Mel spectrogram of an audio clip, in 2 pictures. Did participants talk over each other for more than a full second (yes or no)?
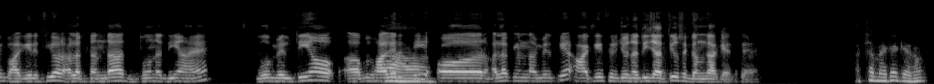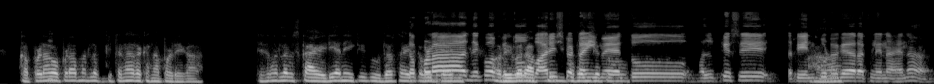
yes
